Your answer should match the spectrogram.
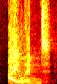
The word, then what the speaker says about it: island: But for whatever reason in English you pronounce this word island because it has a silent s because that's one of the difficulties of learning English.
